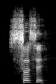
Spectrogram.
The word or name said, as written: sose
